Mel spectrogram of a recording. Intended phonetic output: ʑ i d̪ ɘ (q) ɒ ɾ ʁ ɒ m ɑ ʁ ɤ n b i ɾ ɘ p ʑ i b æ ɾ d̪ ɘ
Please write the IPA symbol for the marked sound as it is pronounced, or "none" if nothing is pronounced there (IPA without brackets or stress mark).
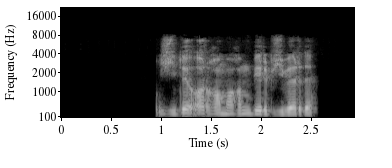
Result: ʔ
